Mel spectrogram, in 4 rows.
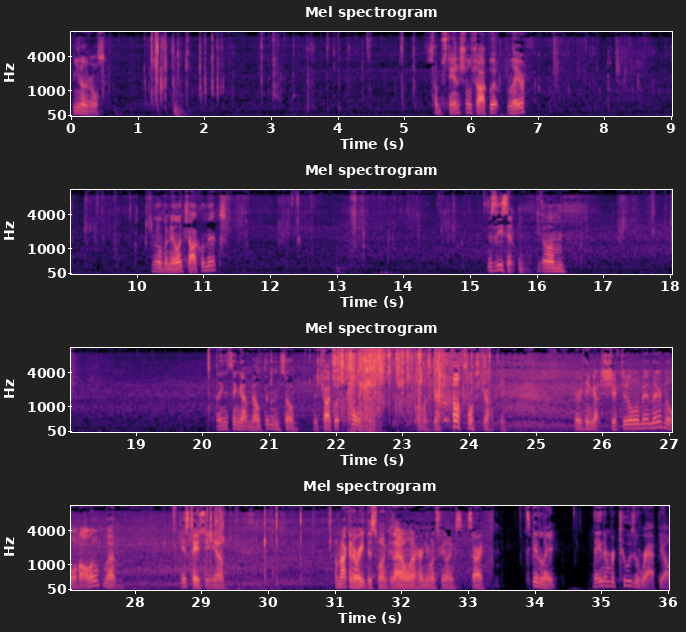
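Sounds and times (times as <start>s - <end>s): faint outdoor background noise: 0.0s - 36.0s
chewing crunches and clicks: 0.5s - 5.4s, 6.8s - 10.3s, 11.3s - 15.3s, 20.9s - 24.5s, 28.4s - 31.1s.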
